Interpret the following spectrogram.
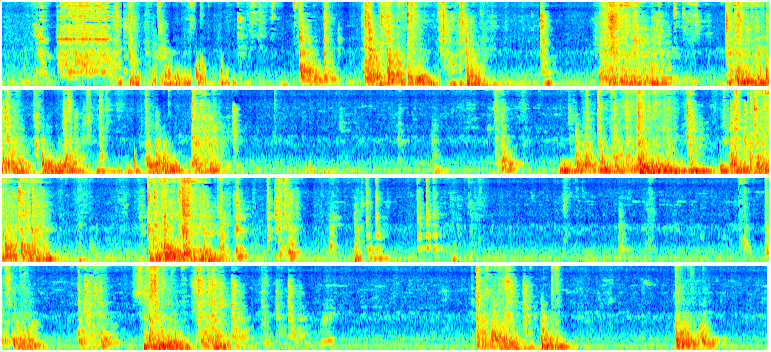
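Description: Scrap, including a bicycle, being shoved and shifted around inside the metal load bay of a van: irregular bursts of clattering and knocking, with short pauses between them.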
